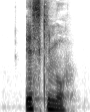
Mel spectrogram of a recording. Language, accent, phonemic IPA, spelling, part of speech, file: French, France, /ɛs.ki.mo/, Esquimau, noun, LL-Q150 (fra)-Esquimau.wav
- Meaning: Eskimo (person)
